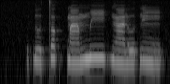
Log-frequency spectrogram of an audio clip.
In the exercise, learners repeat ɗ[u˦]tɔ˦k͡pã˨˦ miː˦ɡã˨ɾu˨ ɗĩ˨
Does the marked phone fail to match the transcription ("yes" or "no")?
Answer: yes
